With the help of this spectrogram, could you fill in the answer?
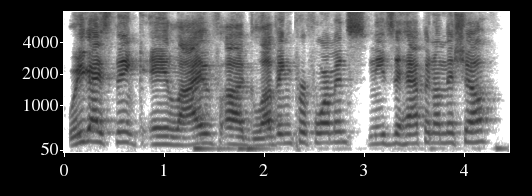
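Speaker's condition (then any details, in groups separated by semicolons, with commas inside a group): No condition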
